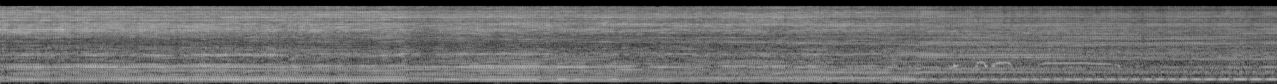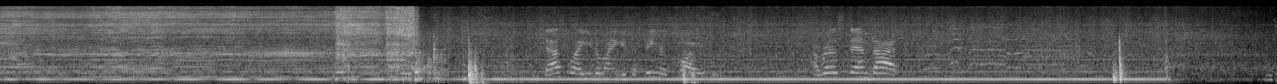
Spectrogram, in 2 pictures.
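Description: A saw motor hums steadily, then stops.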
